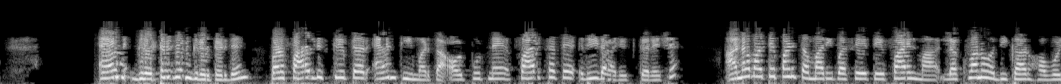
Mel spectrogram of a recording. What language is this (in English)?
Gujarati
